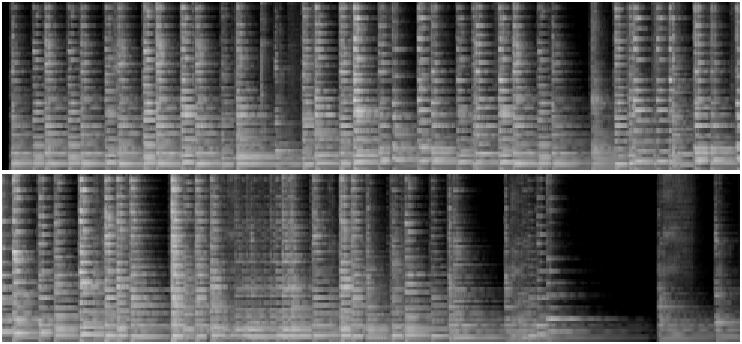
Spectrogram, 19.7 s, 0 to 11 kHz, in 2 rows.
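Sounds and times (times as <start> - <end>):
ethnic guitar music: 0.1 - 19.6.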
